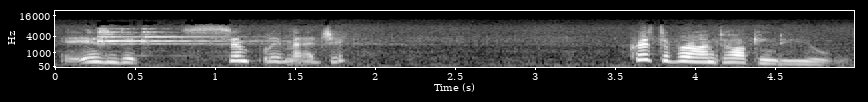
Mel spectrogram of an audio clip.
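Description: A woman's voice: sits high, very animated, measured pace, heavily acted. A woman playing a coy, flirtatious and cunning society lady in 1940s radio drama. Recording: dull, hissy vintage radio recording.

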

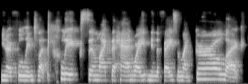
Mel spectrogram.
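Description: A young woman talks as a guest in a casual interview. Her voice is bright and forward, and her speech is loose and full of filler words. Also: mid-range voice, fairly even intonation, moderate pace, low-quality recording. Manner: chatty, lots of "like" fillers. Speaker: guest, yacht crew member.

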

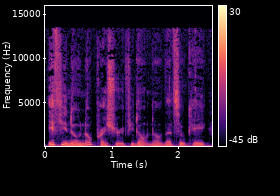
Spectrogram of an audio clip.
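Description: A man's voice: a little high, animated, a little fast, warm tone, a little hiss or hum. A man hosting a radio talk show, interviewing students in a friendly, teasing way.

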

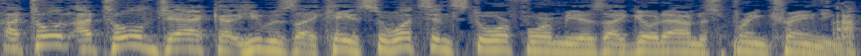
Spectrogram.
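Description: High voiced radio cohost dude, chatty, tells stories, bit of hiss. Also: male voice, quick pace, fairly bright tone. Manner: chatty, storytelling. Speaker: radio co-host. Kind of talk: casual sports radio banter.

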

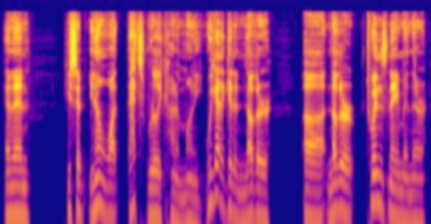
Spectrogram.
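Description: A man's voice: mid-range voice, a little fast, no room sound, studio quality. A man speaking as a writer guest in a casual, joking, conversational radio chat.

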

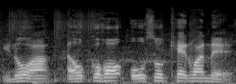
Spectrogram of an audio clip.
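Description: A man's voice: mid-range voice, normal speed, soft background music, natural voice. A man playing a chatty, easygoing Singaporean drinking buddy in a scripted podcast dialogue, talking colloquially with emphatic particles at sentence ends. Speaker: voice actor reading the Singlish part. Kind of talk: scripted casual dialogue in Singlish.

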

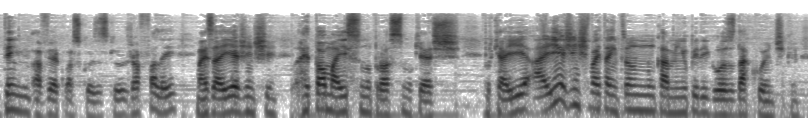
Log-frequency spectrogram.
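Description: A man explaining science on a podcast in an animated, slangy way. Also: on the high side, brisk, hardly any pauses, faint music behind. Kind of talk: casual explanation.

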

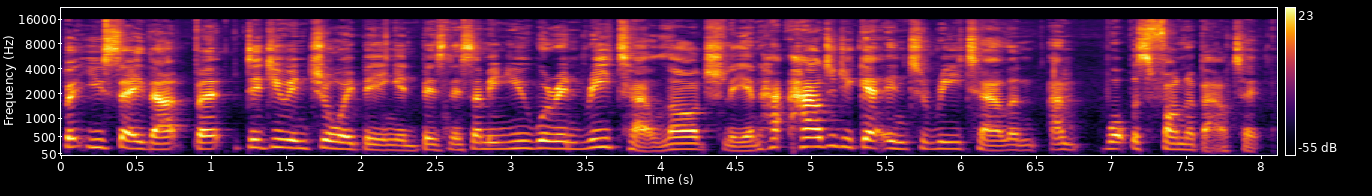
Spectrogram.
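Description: A woman co-hosting an interview podcast, introducing the guest and asking questions in a measured, articulate way. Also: fairly low pitch, lively intonation. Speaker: podcast co-host.

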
